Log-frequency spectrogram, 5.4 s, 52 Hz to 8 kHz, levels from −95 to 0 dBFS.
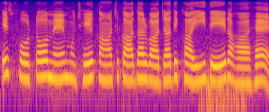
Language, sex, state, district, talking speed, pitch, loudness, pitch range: Hindi, female, Madhya Pradesh, Katni, 120 wpm, 230 Hz, -14 LUFS, 215-245 Hz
